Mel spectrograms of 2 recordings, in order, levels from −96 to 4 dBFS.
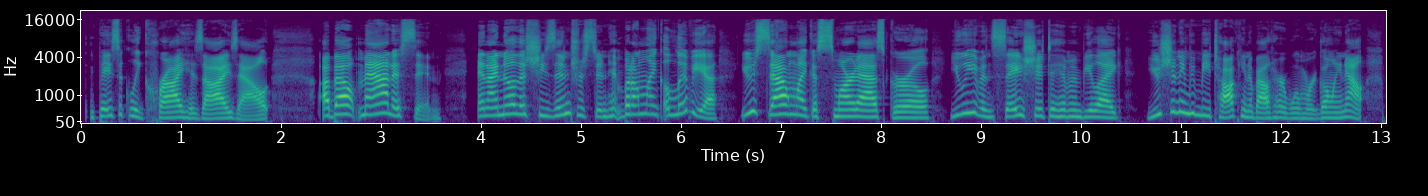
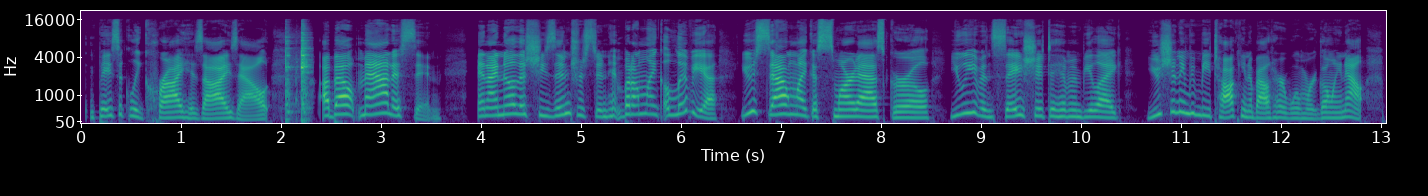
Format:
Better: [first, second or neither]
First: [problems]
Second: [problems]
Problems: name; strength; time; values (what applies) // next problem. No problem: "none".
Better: first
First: none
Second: clattering dishes; loud; at 2 s; peak 5 dB above the speech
